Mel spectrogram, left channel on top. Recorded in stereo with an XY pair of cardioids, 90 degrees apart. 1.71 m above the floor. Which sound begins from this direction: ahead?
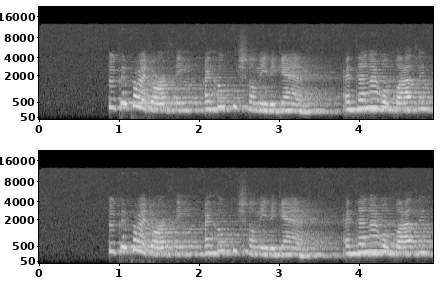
A woman speaking, at 0.9 s.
